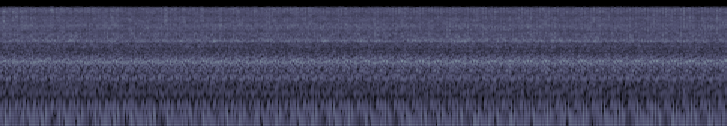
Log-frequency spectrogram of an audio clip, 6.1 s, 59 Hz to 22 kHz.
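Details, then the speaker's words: 2017 Marathon 2250 kW MTU diesel standby genset, 1800 rpm, 60 Hz, new condition with about 3 hours' runtime, run on a temporary diesel tank: deep, steady, even idle with no knocks or misses; checked out normal, running properly. "Checked it out. Everything seems to be normal and running properly."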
